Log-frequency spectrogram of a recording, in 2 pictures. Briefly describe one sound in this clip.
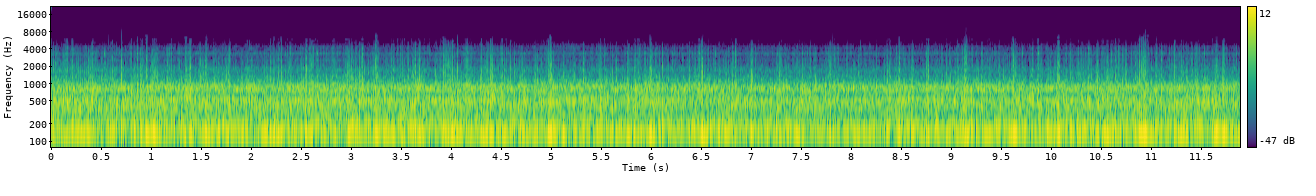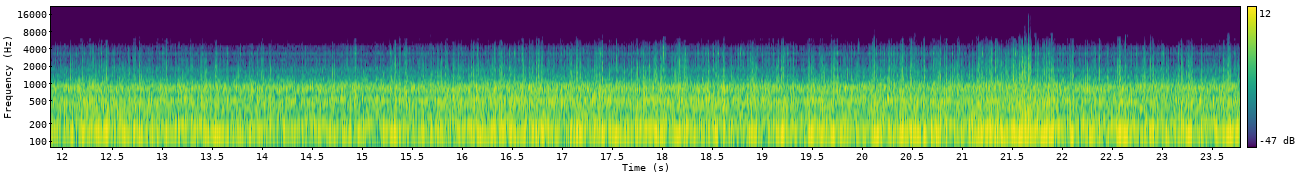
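Wind roars steadily past the microphone at high speed.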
